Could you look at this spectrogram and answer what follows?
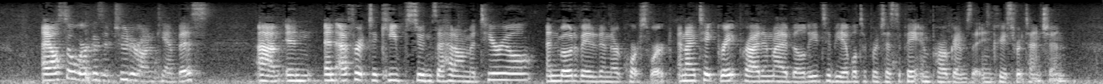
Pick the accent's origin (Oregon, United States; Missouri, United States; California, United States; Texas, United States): Oregon, United States; Tigard; I'm from Tigard, Oregon.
